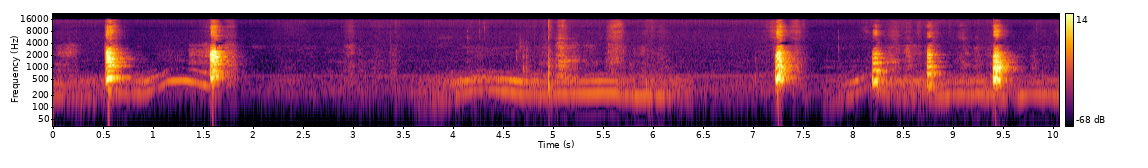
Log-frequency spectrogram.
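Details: Murphy the dog barking while trying, without success, to play with a cat: sharp, loud single barks spaced irregularly, with soft whiny rising and falling tones in the quiet gaps between them.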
